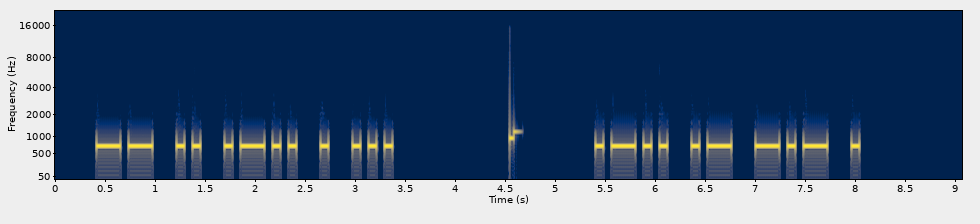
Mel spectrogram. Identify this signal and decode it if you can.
Morse code, heard as a keyed tone, about 15 wpm, 700 Hz. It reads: MILES LAKE
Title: Sentences from Top 1000 Words - Review Part 3 - New Word Drill - 15wpm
